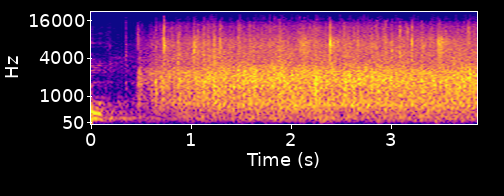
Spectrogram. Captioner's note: audience applauding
